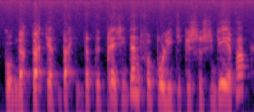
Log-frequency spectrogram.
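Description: A muffled, lo-fi radio play recording carries an eager and naive fellow with a husky voice. He stammers, gets flustered easily and leaps about in pitch with excitement. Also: a little fast. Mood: boastful, excited. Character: eager, naive, easily flustered male actor cast as minister. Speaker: actor.

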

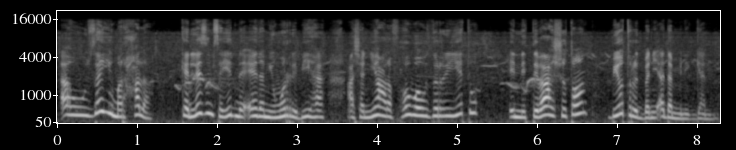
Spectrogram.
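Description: A woman storyteller with an Egyptian accent reads a scripted tale for animation. She speaks quickly in a fairly high voice, over faint background noise. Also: expressive. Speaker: narrator.

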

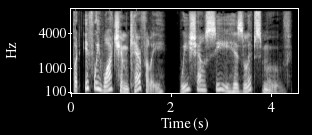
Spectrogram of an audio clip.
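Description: Storybook lady guest, played by a male reader: sceptical, politely mocking, raised pitch, lively inflection. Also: unhurried, no echo, heavily acted. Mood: gleeful. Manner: polite, teasing. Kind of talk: storybook character voice.

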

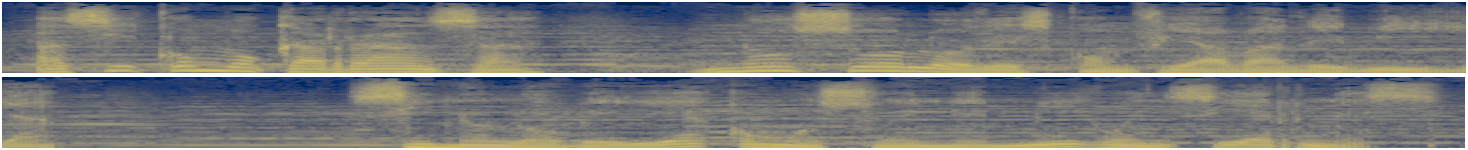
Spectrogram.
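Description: A man giving formal, measured scripted narration for a historical radio drama. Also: sits low. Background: strings music.

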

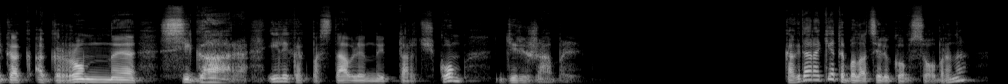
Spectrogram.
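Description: Animated low-voiced man narrating a children's story. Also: dry recording, clean studio sound. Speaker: audiobook narrator.

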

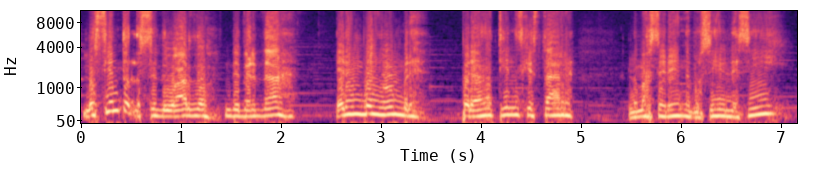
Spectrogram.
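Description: A man's voice: a little high, normal speed, soft background music, lightly acted. A man playing an earnest, soothing best friend in an amateur radio soap opera. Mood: consoling.

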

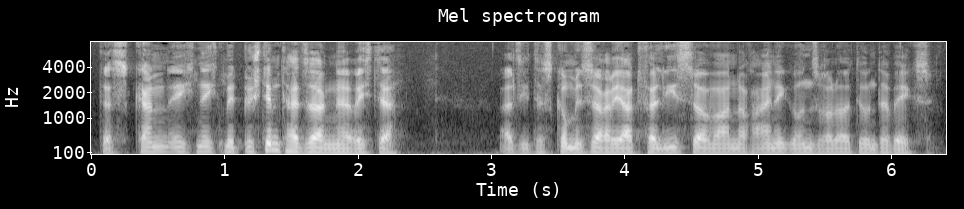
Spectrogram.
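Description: An actor playing a calm, courteous French police inspector with measured authority in a German radio crime play. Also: male voice, lowish voice, natural voice. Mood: respectful.

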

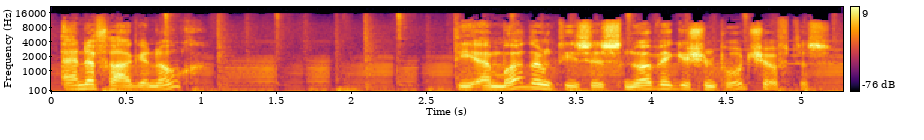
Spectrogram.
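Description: A man's voice: fairly high pitch, slow, fairly bright tone, faint music behind. An actor playing a matter-of-fact man in a radio crime drama, speaking plainly and directly. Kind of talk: German radio play acting.

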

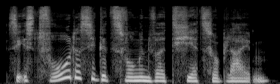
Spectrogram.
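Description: A woman's voice: low voice, big pitch swings, moderate pace, vocal fry, a little mellow, breathy edge, no room sound, exaggerated voice. A cruel, scornful tyrant of a man, as a woman reader puts him on in an audiobook, talking with a sneer and open menace. The sound is close and dry, with no room around it. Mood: contemptuous. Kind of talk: audiobook character voice.

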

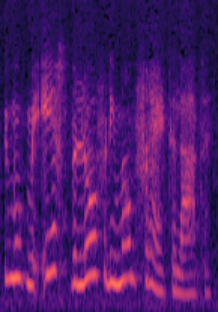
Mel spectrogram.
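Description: A high-voiced, pleading young girl. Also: big pitch swings, quick pace, fairly bright tone. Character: pirate's sweet young daughter, earnest and pleading. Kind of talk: Dutch radio drama acting. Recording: noisy old radio recording.

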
